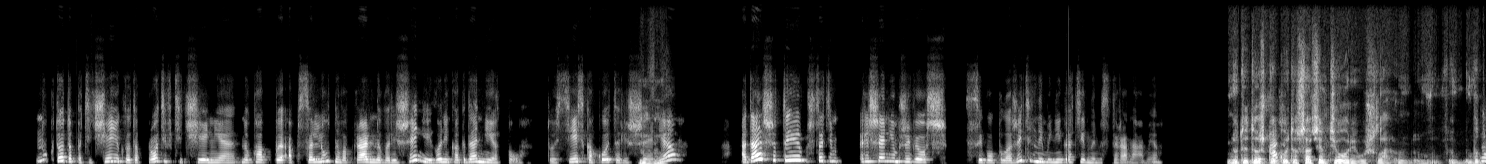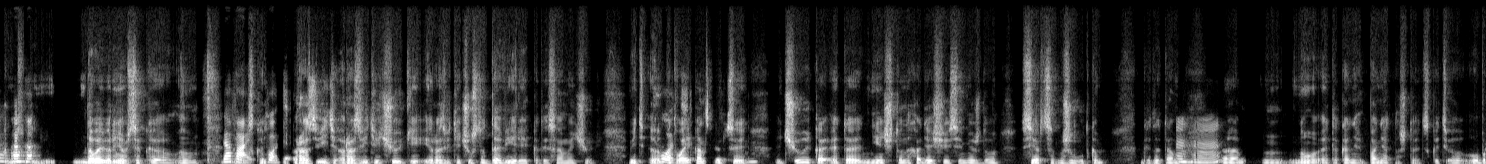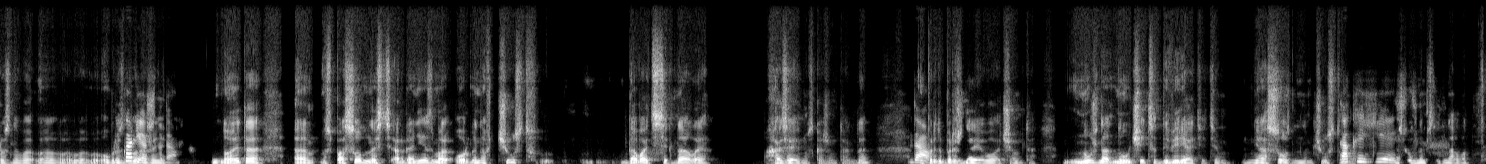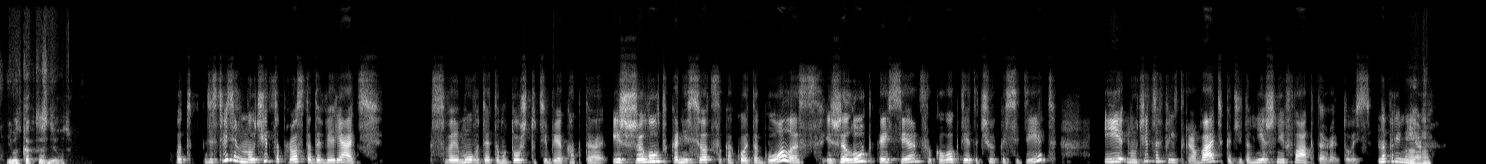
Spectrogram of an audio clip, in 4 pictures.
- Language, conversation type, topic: Russian, podcast, Как развить интуицию в повседневной жизни?
- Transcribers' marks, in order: laugh; other background noise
